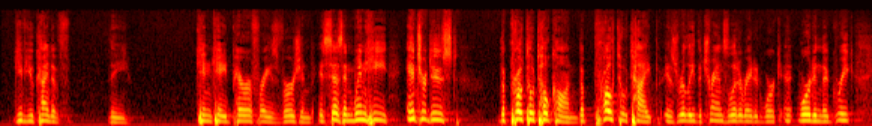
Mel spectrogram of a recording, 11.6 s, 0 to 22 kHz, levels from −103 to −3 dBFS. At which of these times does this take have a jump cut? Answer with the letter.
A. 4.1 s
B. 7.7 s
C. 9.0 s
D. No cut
A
